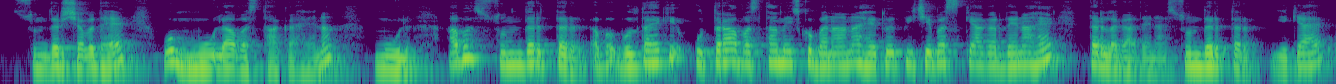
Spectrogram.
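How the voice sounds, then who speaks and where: A man teaching grammar for a police exam, explaining step by step, calling his students children, and often tagging his points with a quick "right?". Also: on the high side, dark tone. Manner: explains step by step, addresses students as children, repeats with tag questions. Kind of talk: exam-prep grammar lesson.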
